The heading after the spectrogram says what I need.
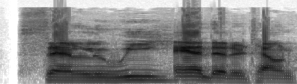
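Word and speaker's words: Saint-Louis: a trading post called St Louis Stan Don't make me say it right fine St Louis and at a town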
